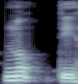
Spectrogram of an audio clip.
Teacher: نؤتہ جھٹکے کے ساتھ، ہا کے نیچے کھڑی زیر ہے، ایک الف کی مقدار کے برابر کھینچ کر پڑھیں گے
